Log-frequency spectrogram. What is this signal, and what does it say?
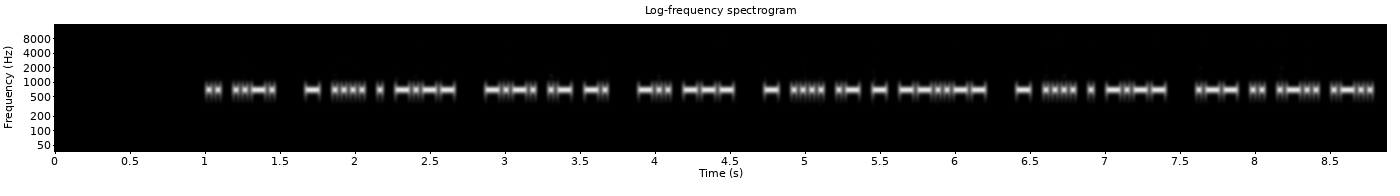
Morse code, heard as a keyed tone, about 40 wpm, 700 Hz. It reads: IF THEY CAN DO THAT, THEY WILL
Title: Sentences from Top 1000 Words - Review Part 4 - 40wpm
